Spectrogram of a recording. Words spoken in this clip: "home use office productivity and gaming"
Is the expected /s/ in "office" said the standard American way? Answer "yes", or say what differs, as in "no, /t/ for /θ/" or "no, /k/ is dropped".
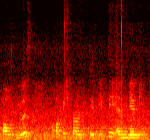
no, /ʃ/ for /s/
